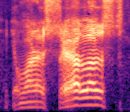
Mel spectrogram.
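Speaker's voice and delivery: put-on snail voice, questioning; snail character. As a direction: play a snail challenging its seller. Snail answers the seller, acted.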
